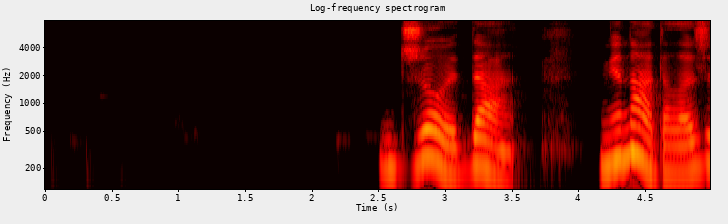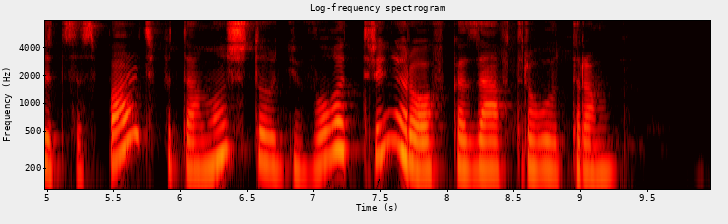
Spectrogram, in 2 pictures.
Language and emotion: Russian, positive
